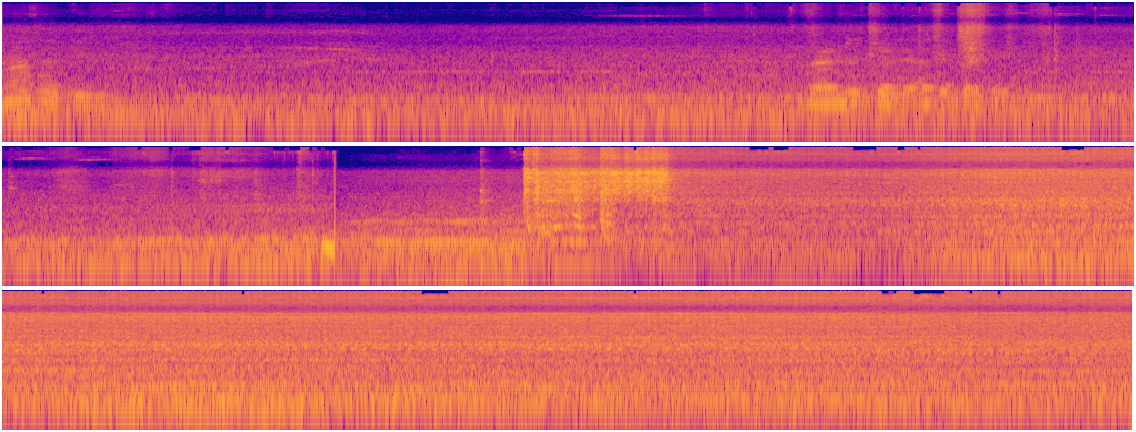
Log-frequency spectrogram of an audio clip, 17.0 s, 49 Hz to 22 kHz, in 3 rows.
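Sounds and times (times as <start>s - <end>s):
car engine starting: 7.3s - 16.9s
car engine running: 8.0s - 16.9s.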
